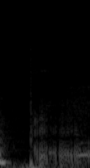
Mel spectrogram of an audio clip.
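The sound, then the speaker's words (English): A single short, sharp sneeze bursts out abruptly and then cuts off, followed by a low rumbling murmur of background sound. “Bless you.”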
